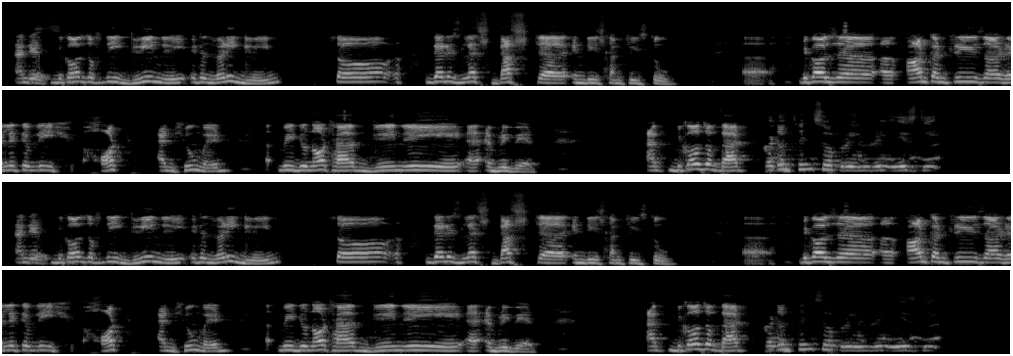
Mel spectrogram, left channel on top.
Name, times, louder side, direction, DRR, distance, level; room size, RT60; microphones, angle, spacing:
voice 1, 0.1-2.8 3.3-6.7 7.4-7.7 8.0-11.3 11.6-12.4 12.9-15.7 16.5-17.6 17.8-18.0, left 1 dB, 5° left, 0.4 m, -28 dB
voice 2, 17.7-19.5, left 2 dB, 90° left, 0.7 m, -34 dB
4.5 x 2.8 x 2.4 m
head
